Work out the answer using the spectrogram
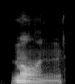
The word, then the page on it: morn: British English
